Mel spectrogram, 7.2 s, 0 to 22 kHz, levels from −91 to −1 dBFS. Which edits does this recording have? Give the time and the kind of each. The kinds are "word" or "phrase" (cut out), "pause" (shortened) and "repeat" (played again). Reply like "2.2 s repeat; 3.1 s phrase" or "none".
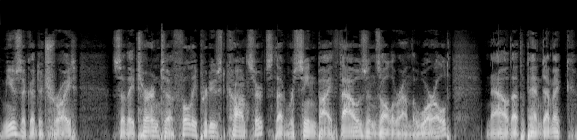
none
